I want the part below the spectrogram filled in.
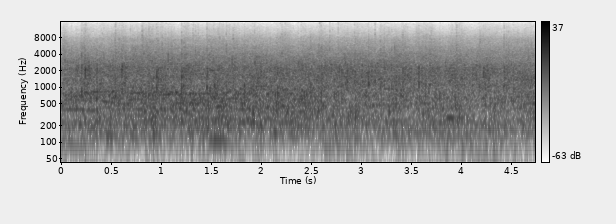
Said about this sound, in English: Please stand and applause for them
